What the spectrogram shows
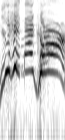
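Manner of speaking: very high, very loud, very slow, swooping, drawn-out yell. Retelling a lady yelling at them, imitating a yelling lady. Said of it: "And she keeps going".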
